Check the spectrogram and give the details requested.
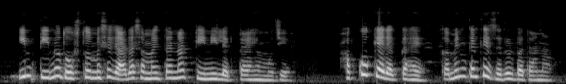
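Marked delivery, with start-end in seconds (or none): none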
